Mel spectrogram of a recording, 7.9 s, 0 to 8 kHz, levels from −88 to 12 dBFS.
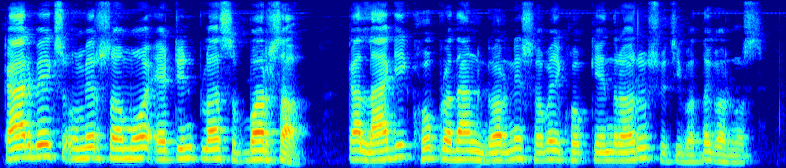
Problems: none marked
